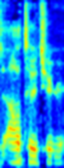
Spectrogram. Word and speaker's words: Altucher: The last one, Altucher, is that how you pronounce his last name? James Altucher, yep.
